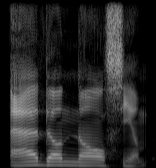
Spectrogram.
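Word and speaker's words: Adonalsium: Adonalcium.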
